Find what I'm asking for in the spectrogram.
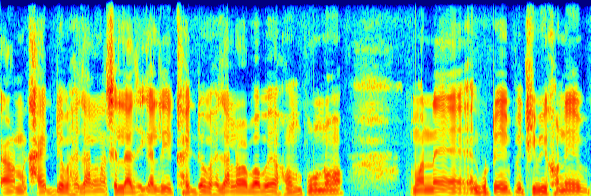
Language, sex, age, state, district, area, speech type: Assamese, male, 45-60, Assam, Charaideo, rural, spontaneous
